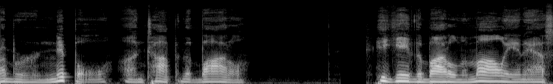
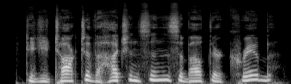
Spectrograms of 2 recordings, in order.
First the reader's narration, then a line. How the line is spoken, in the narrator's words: she called out to Dad in the kitchen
